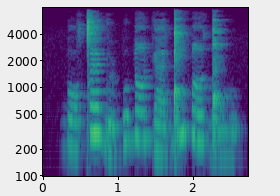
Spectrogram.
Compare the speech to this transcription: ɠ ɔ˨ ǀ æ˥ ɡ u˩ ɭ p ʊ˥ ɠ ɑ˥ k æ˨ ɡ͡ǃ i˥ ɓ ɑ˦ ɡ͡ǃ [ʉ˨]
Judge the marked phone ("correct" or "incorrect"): incorrect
